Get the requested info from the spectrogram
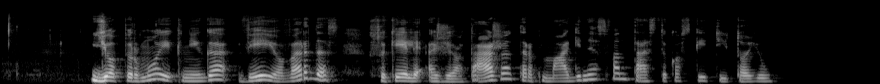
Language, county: Lithuanian, Kaunas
